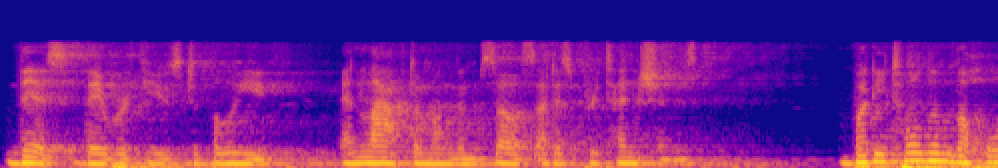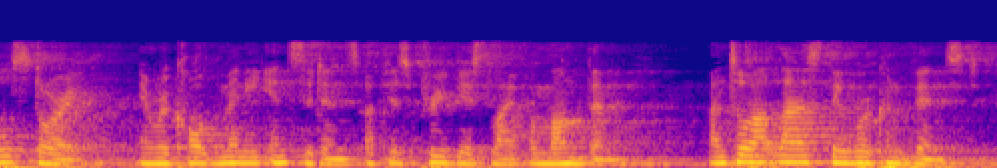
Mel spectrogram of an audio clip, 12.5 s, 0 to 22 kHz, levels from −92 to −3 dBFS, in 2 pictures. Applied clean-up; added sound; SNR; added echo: none; none; none; reverberation time 1.7 s.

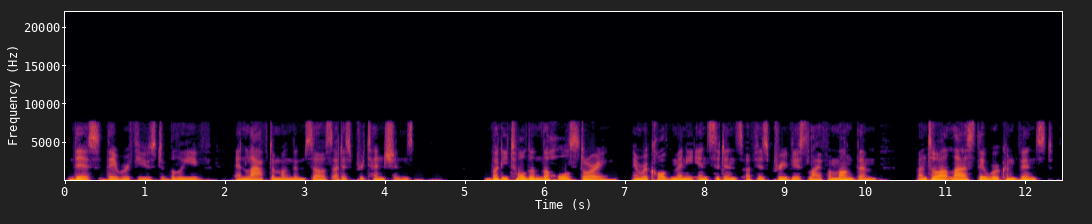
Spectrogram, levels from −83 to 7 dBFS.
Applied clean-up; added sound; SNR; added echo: none; none; none; none.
